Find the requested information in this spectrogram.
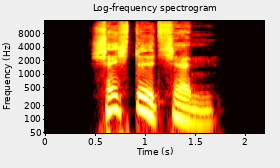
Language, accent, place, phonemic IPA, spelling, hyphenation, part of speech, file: German, Germany, Berlin, /ˈʃɛçtəlçən/, Schächtelchen, Schäch‧tel‧chen, noun, De-Schächtelchen.ogg
- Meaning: diminutive of Schachtel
